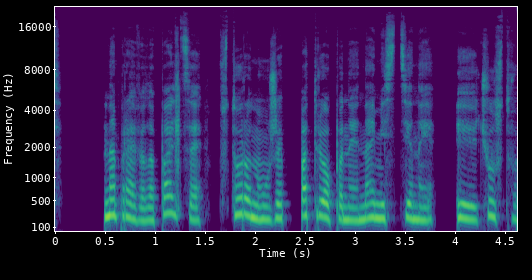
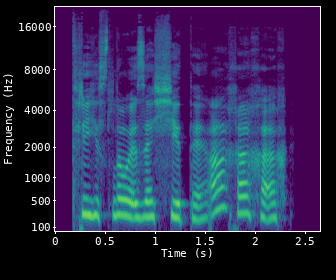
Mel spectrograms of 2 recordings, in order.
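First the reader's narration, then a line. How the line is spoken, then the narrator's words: Laughing. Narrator (Russian): засмеялся Винни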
